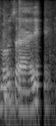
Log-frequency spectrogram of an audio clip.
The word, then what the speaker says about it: Mose: Mose, and I asked him how to pronounce his name, so it is Mose, and had a lovely talk.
